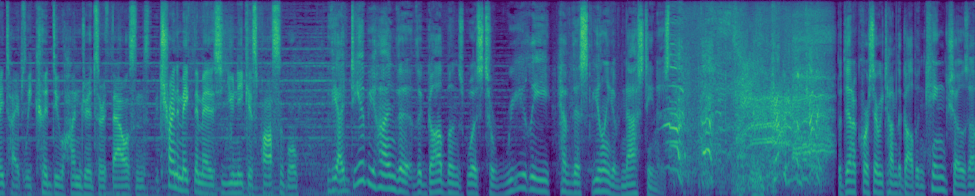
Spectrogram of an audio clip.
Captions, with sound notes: ...we could do hundreds or thousands, trying to make them as unique as possible. The idea behind the Goblins was to really have this feeling of nastiness. [BILBO GRUNTING] But of course every time the Goblin king shows up--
